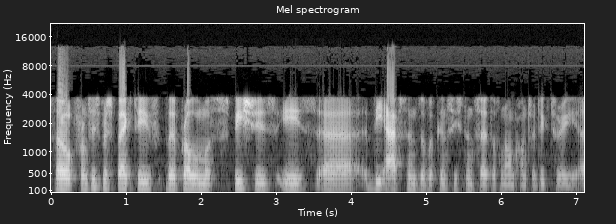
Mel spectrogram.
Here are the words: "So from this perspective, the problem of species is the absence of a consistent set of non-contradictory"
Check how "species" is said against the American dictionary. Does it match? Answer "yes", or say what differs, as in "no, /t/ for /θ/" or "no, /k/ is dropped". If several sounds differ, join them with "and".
yes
